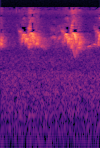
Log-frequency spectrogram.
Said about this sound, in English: Damn, them birds are getting it done. Chill, y'all. Chill, chill, chill.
